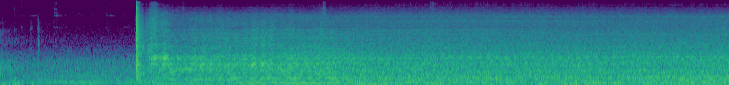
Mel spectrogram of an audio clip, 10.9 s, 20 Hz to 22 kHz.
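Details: 2016/17 Rheem 2.5-ton dual-zone central AC condenser on first start-up of the cooling season: contactor clunk, then compressor and fan settle into a steady even hum with no rattles or grinding; healthy start-up.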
